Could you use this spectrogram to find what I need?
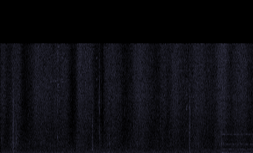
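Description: Grass rustles softly as a soldier crawls through it.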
